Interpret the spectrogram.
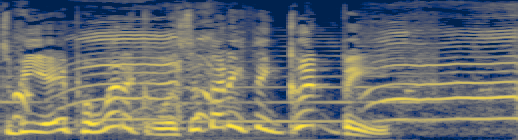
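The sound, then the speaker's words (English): A loud wailing, warbling cry like a baby's sound effect, with rising and falling pitch that ends in a long sustained wail, while a person talks over it. “I've triggered the alarm. It's the sound of the crybabies who are going to get upset with me”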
